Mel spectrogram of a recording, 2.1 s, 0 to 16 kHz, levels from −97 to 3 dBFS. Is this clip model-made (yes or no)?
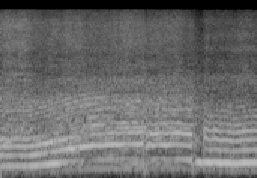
yes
